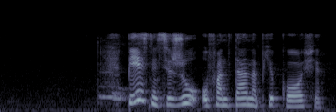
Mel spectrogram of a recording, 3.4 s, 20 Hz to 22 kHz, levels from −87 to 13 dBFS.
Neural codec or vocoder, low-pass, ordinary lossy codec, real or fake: none; 7.2 kHz; none; real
